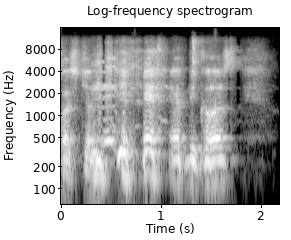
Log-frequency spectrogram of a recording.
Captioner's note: giggles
